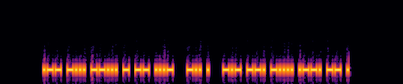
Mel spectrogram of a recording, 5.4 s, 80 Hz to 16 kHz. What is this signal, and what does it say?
Morse code, heard as a keyed tone, about 43 wpm, 700 Hz. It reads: WB7TMV DE KG6PME
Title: USA Callsign DE Callsign 45wpm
